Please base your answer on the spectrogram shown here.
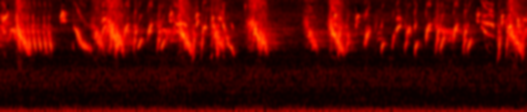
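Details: At Karyotissa in Greece, seven house sparrows feed side by side, keeping up a busy stream of sharp, high, overlapping chirps in loose bursts, with steady low background hum beneath.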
